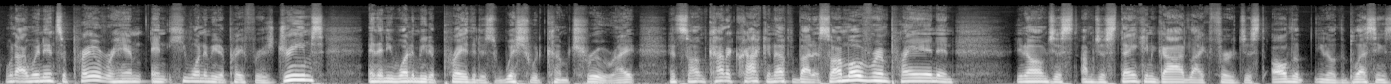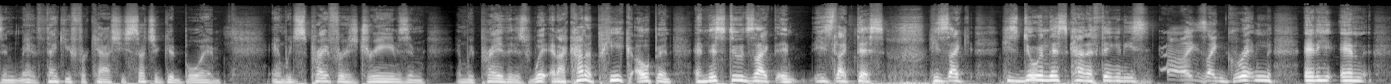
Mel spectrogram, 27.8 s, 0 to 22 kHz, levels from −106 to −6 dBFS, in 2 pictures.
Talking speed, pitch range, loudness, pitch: 260 wpm, 110-160 Hz, -19 LUFS, 135 Hz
